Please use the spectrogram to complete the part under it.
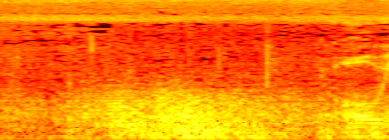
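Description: A thunderstorm in late summer brings a low, broad rumble of thunder that swells and rolls for a couple of seconds, moderately loud and steady in the distance.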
